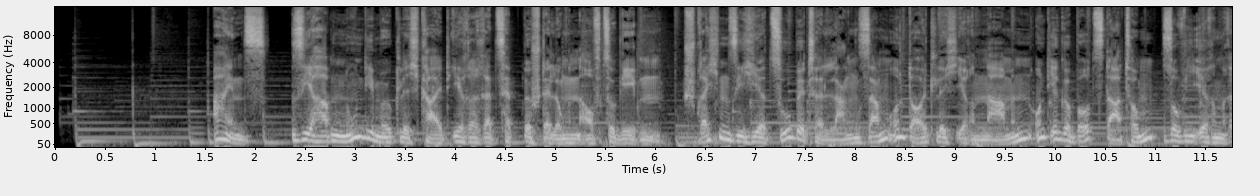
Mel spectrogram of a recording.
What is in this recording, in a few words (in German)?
Ansage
